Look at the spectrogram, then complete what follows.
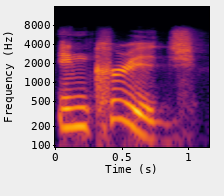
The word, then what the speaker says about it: encourage: all right right here encourage encour so this o r e or sorry o Ur is going to be an R sound like her okay incur encourage encourage okay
